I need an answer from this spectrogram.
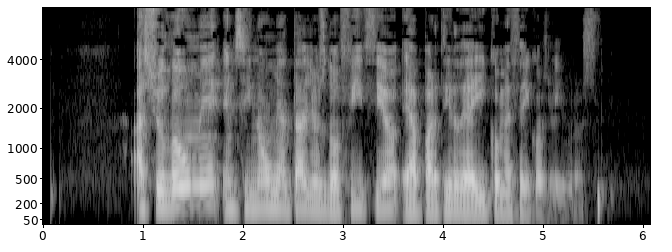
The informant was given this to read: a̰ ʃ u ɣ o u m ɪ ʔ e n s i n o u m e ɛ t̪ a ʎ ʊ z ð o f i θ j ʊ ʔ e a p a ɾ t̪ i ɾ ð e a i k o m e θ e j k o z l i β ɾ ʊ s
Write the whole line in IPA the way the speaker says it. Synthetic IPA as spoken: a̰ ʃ u ð o w m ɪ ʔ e n s i n o w m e a t̪ a ʎ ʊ z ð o f i θ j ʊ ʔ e a p a ɾ t̪ i ɾ ð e a i k o m e θ e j k o z l i β ɾ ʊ s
